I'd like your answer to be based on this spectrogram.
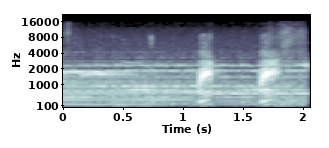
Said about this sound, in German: Der Jumpscare von dieser Ente, die ich hier gerade spiele, ist einfach so lächerlich. Hört mal.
